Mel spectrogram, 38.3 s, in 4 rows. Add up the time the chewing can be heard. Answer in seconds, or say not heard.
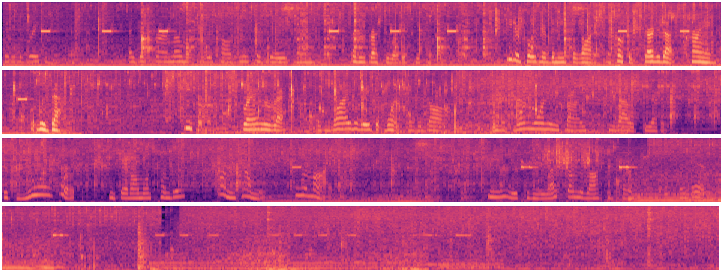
7 s.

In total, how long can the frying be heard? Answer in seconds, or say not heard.
38 s.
